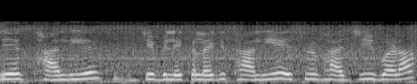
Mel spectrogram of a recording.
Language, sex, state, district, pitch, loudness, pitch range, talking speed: Hindi, female, Bihar, Gopalganj, 230 Hz, -14 LUFS, 220-245 Hz, 200 wpm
